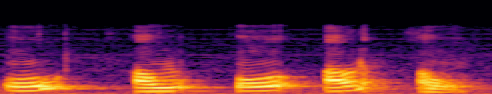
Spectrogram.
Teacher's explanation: कंठ मतलब गला और ओठ के मेल से आप जिसका उच्चारण कर पाओगे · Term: कंठ ओष्ठ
